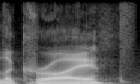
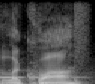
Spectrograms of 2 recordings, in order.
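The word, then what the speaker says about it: LaCroix: That would be like saying Lacroy. If you drink Lacroy and you pronounce it Laqua, because it it's spelled like the French word Laqua.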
